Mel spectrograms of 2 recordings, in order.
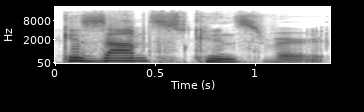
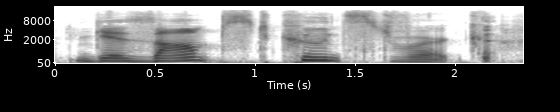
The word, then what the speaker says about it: Gesamtkunstwerk: Gesamtkunstwerk. – Perfect. Gesamtkunstwerk.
